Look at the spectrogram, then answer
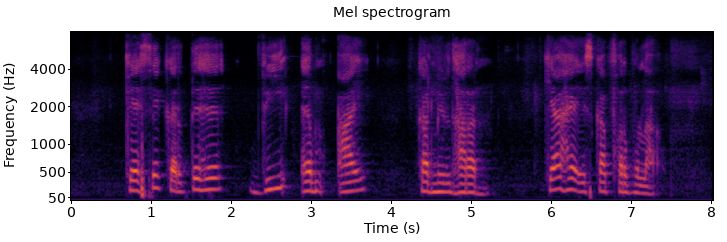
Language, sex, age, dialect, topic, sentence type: Hindi, male, 31-35, Hindustani Malvi Khadi Boli, agriculture, question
